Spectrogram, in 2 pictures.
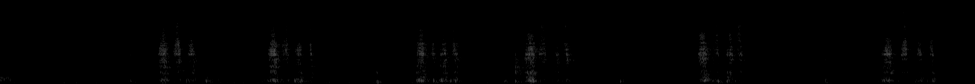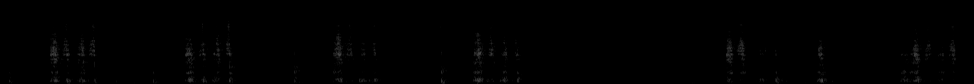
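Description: A coin scratching the coating off a paper lottery scratch-off ticket, faint, in short bursts of quick strokes about a second apart, with a longer pause shortly before the end.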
